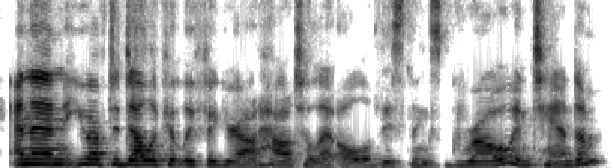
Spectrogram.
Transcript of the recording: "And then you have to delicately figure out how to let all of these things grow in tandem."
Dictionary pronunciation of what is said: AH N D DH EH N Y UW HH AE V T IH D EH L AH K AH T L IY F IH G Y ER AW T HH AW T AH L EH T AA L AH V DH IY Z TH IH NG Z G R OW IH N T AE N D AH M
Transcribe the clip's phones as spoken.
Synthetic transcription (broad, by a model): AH N DH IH N Y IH HH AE F T IH D EH L AH K AH T L IY F IH G Y ER AW T HH AW T AH L EH T AA L AH V DH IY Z TH IH NG Z G R OW IH N T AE N D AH M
